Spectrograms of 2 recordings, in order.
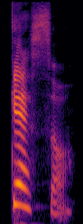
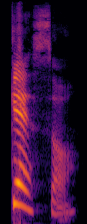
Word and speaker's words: Queso: Queso. Remember that the U is silent. Your turn. Queso.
